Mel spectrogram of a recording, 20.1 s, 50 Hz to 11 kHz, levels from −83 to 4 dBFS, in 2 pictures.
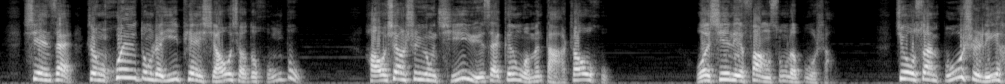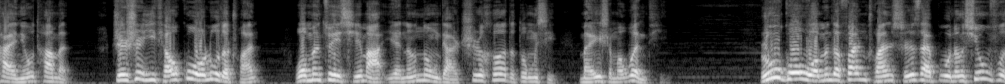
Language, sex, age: Chinese, male, 50-69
